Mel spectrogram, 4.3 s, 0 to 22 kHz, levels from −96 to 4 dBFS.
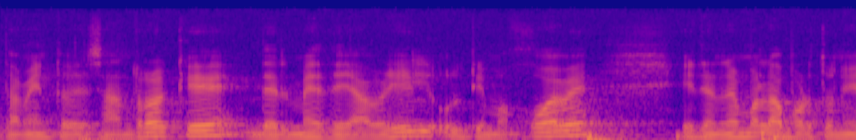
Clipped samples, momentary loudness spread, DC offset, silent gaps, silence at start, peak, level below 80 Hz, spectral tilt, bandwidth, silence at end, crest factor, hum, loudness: under 0.1%; 8 LU; under 0.1%; none; 0 s; -18 dBFS; -50 dBFS; -7 dB/octave; 16.5 kHz; 0 s; 16 dB; none; -35 LUFS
